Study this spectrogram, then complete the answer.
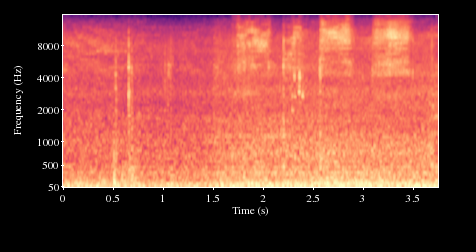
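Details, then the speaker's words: Van tire from a used-tire shop, already worn: sharp, airy hissing comes in bursts as air escapes through a split in the sidewall, found with bubbles. The split can't be plugged, so the tire is being replaced. "where's the dumb leak oh i see some bubbles somewhere oh so on this side look like it's over here guys oh i hear it right here"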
